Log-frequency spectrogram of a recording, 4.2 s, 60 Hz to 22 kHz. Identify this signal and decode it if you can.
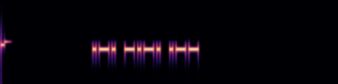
Morse code, heard as a keyed tone, about 30 wpm, 700 Hz. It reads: RCW
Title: USA Call Sign Postfixes - 3 Letters 30wpm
